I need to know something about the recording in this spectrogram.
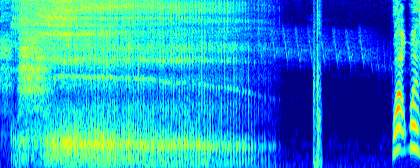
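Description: A cartoon roar sound effect: a long, rough growling roar that fades out after nearly three seconds, the "horrifying noise" taken for a monster in the bushes. A short click follows.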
